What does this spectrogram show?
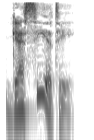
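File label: "gaseity", British English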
